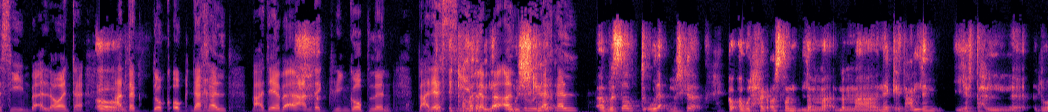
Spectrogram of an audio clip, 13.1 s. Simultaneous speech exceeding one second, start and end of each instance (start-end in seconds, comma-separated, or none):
5.4-7.0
